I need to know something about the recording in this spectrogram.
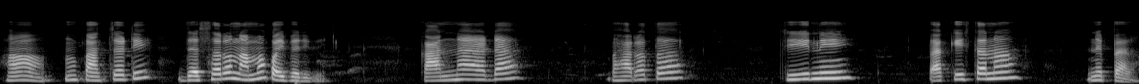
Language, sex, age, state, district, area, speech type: Odia, female, 60+, Odisha, Kendujhar, urban, spontaneous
